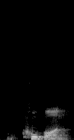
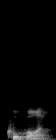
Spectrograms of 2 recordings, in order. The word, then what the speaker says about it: coupon: is not it is if you want to sound more like a native coup say coupon coupon sound should should have a visp of air coming outside coupon if you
